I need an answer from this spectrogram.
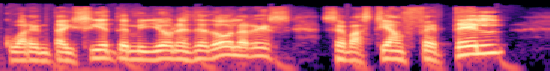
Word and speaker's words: Vettel: millones de dólares sebastian vettel se escribe con be corta pero usted saben que es alemán y la ve corta suena como efe sebastián fuerte el de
